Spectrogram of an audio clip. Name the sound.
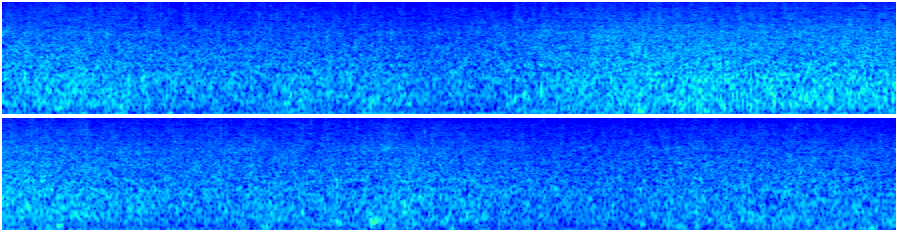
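river water flowing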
